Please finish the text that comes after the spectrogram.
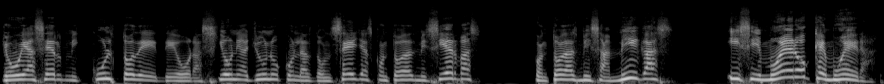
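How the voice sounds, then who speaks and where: Un hombre que hace de una joven reina asustada y suplicante, hablando con emoción dentro de una predicación. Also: male voice, high voice, lively intonation, a little slow, dry recording, studio quality. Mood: pleading. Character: frightened young queen, pleading.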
